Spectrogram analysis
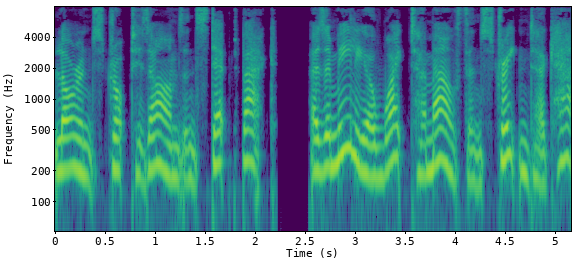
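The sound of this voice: The speaker reads in an unforced reading voice. The background is quiet.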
